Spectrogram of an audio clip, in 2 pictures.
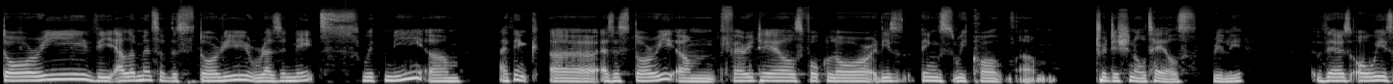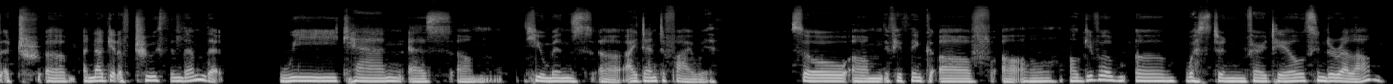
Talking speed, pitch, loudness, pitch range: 135 wpm, 160 Hz, -19 LUFS, 145-175 Hz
